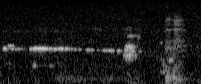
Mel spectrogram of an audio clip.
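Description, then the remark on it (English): A faint rooster crow: a thin, steady high note that swells into a brief, harsh, strained cry near the end. No one speaks. “I heard a rooster.”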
